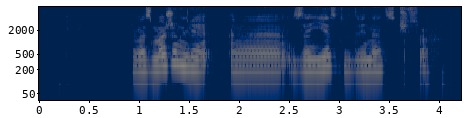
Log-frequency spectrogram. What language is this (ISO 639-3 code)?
rus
